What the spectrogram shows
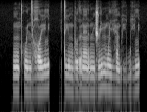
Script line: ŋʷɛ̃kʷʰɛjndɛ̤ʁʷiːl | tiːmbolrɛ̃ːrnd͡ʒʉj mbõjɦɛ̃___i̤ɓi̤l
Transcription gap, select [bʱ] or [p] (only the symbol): bʱ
